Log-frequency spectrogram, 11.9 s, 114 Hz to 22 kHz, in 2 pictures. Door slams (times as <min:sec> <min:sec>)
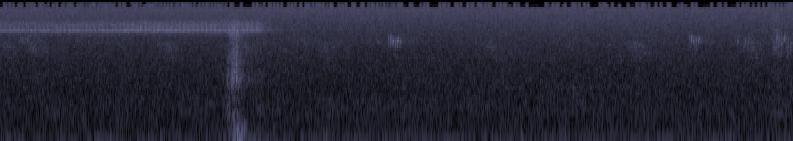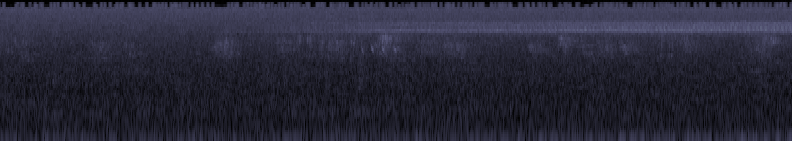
0:01.6 0:02.1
